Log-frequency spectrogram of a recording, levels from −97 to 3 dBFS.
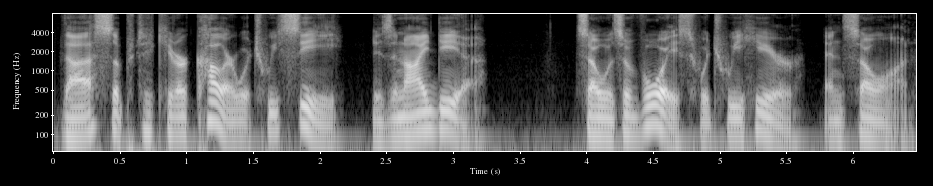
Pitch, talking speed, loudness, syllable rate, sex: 85 Hz, 185 wpm, -18 LUFS, 4.8 syllables/s, male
